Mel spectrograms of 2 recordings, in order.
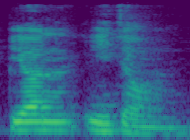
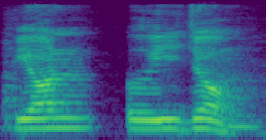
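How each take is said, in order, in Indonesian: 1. Vokal tengah diucapkan sebagai 'i' biasa. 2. Vokal tengah diucapkan sebagai luncuran 'ui'. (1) "tapi pion ijom" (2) "Bukan pion eijom"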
